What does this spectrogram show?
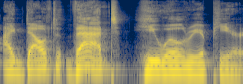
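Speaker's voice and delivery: "I doubt he will reappear" spoken very slowly, "doubt" with no B; very slow demo. Shown as a demonstration. Teacher slowing the sentence for students. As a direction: drag each word out for learners. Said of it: "Mas ele fala".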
